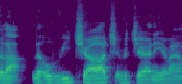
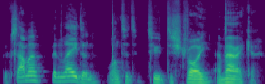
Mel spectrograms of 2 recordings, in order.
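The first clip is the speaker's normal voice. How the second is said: usual speaking voice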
